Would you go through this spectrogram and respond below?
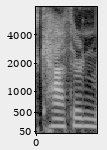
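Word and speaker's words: Kathryn: So, you know what's funny is my name is Catherine Mary.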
